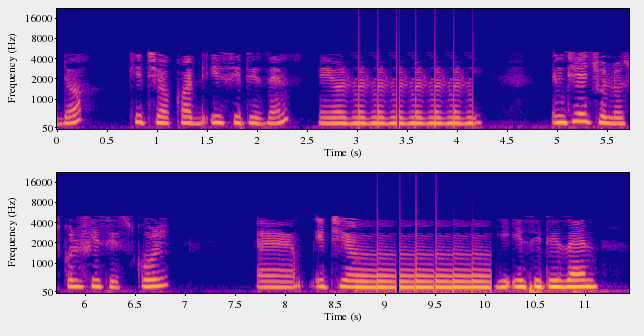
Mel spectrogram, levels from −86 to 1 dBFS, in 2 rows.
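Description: Speech runs throughout with heavy codec damage: nothing is present above 5 kHz, and the sound is dull and smeared, with a warbling, fizzy texture on sibilants. The likely cause is AAC compression at a very low rate, consistent with an AAC-LC stream of around 16 kbps. Twice, from 3.02 to 4.16 s and again from 8.92 to 10.06 s, the audio falls into a fast, even stutter: a 190 ms fragment plays six times in succession, with a brief mute at each jump. This is a CD stuck on one turn, where a scratch throws the laser back to the same spot on every revolution. From 8.71 s to the end, de-emphasis is applied wrongly. A treble cut intended to reverse pre-emphasis acts on audio that never had it, tilting the response down smoothly to about 11 dB lower at 10 kHz than at 1 kHz and leaving that section dull and muffled.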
